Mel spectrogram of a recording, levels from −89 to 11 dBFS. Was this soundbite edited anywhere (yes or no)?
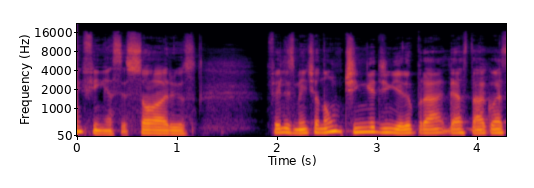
no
